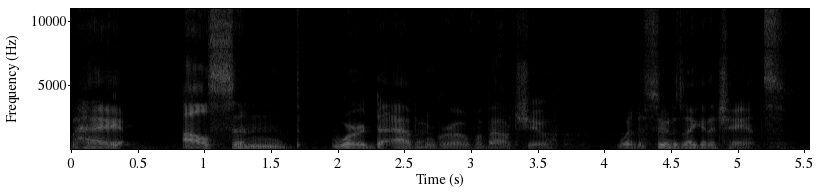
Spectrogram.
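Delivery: hushed, very low half-whispered aside. Travelling alongside the dwarf Isaac, a player's character speaks to him, half-whispering. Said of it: "I'll whisper to him".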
